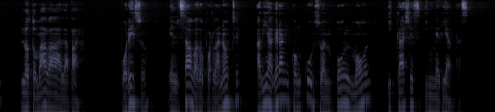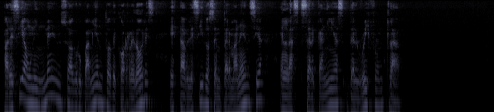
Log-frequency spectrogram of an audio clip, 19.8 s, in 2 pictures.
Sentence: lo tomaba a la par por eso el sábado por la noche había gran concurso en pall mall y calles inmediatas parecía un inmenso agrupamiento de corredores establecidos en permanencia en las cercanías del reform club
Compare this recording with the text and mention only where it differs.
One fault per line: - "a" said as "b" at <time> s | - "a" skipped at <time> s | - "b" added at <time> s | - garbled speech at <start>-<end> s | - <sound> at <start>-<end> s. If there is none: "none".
none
